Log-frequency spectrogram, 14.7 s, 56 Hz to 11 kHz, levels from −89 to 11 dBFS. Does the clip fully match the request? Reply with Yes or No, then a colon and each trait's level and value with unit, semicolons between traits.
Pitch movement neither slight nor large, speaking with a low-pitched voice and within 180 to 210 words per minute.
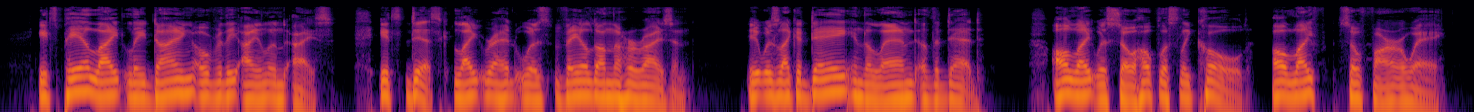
No: average, 3.1 semitones; low, 110 Hz; average, 165 wpm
